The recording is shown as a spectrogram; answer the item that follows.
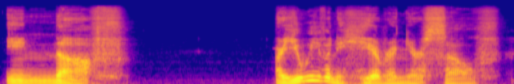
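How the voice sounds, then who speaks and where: A man playing a cold, stern military commander in a roleplay audio, giving a formal, measured reprimand in a husky voice. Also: fairly low pitch, huge pitch swings, exaggerated voice. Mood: exasperated anger. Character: stern male military commander, cold, scolding a reckless subordinate. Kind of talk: scripted ASMR roleplay monologue.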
